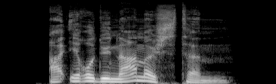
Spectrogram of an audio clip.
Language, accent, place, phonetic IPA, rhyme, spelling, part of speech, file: German, Germany, Berlin, [aeʁodyˈnaːmɪʃstəm], -aːmɪʃstəm, aerodynamischstem, adjective, De-aerodynamischstem.ogg
- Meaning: strong dative masculine/neuter singular superlative degree of aerodynamisch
